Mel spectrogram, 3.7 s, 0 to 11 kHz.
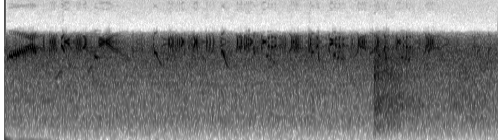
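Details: Eurasian skylark singing at about 5:30 in the morning on 25 May 2010 over farmland, rising into the sky as it sings; a continuous stream of high chirps and trills over steady background hiss, with one brief noisy burst near the end.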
